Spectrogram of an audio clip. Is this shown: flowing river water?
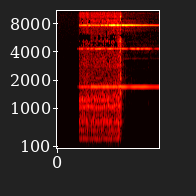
no

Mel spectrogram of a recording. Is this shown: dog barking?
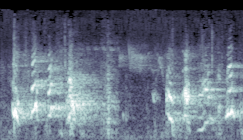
yes

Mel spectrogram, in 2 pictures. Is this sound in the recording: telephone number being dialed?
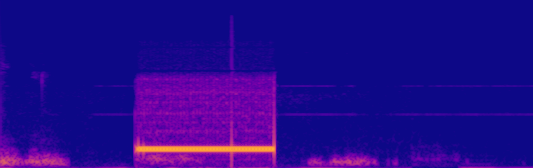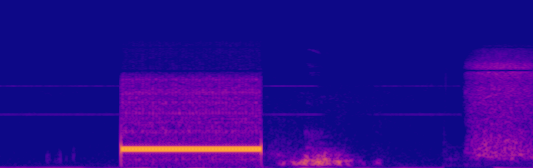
yes

